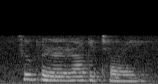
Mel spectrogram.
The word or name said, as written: supererogatory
